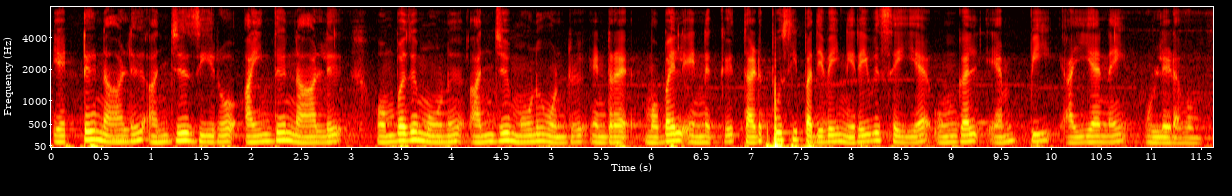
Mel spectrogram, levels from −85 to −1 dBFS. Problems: background sounds at intervals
